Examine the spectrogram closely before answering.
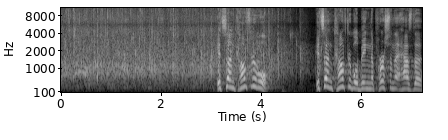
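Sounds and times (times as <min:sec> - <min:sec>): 
large audience applauding: 0:00.0 - 0:05.1
speech: 0:03.1 - 0:04.2, 0:05.1 - 0:07.2.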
